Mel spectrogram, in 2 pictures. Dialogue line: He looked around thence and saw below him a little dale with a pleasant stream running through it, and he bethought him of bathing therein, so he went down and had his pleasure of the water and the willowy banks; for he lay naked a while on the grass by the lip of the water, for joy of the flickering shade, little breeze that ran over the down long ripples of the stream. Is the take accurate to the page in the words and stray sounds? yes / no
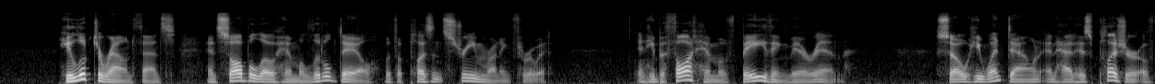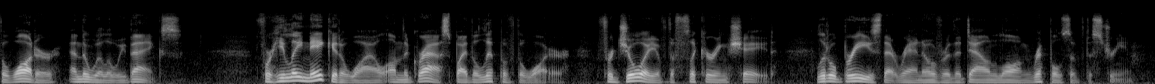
yes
